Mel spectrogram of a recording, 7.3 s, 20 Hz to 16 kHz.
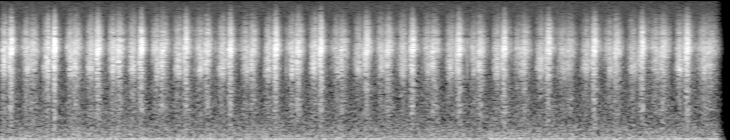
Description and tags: Tape Shaker 10
Lo-fi tape samples at your disposal.
Jordan-Mills, collab-2, lo-fi, lofi, mojomills, shaker, tape, vintage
